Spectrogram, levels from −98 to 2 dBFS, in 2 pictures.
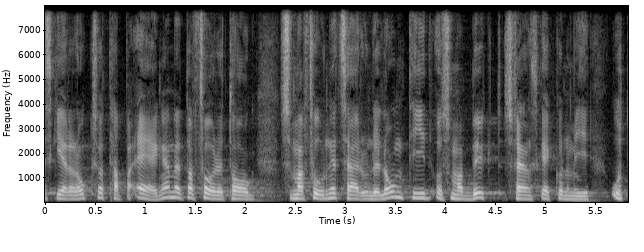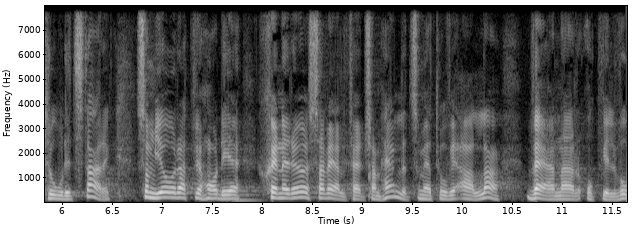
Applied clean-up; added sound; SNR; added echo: none; none; none; none.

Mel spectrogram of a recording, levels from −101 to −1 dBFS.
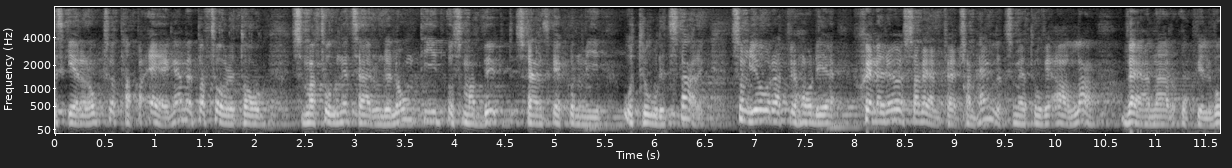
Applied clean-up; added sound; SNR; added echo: none; none; none; reverberation time 2.3 s.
